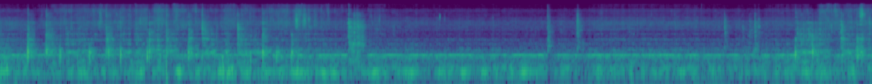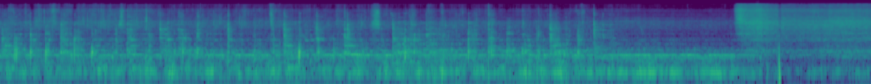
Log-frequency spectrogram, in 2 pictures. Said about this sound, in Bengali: পেঁয়াজ ভেজে নেওয়া লাগবে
